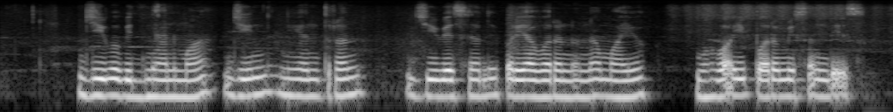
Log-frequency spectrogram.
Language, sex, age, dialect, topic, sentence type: Marathi, male, 18-24, Northern Konkan, banking, statement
